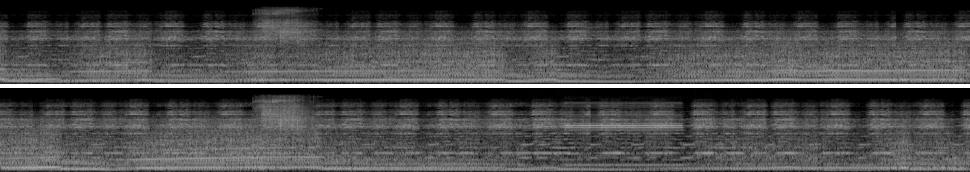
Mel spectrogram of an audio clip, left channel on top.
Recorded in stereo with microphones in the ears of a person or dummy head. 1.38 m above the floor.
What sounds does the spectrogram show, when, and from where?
2.5 s a dropped coin: 5° right (ahead or behind), 3 m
